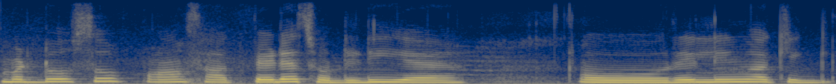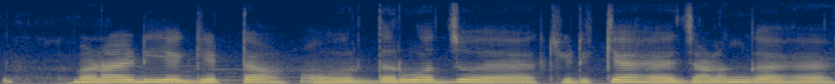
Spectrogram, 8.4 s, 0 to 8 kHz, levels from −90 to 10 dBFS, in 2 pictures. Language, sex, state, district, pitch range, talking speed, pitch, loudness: Marwari, female, Rajasthan, Nagaur, 200-225 Hz, 160 wpm, 215 Hz, -14 LUFS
